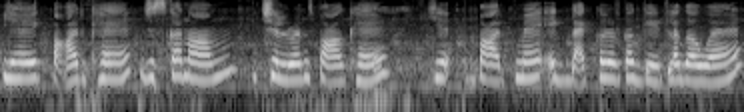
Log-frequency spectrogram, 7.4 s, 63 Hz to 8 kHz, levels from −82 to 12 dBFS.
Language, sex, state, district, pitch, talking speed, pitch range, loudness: Hindi, female, Uttar Pradesh, Budaun, 270 Hz, 175 wpm, 250-285 Hz, -15 LUFS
